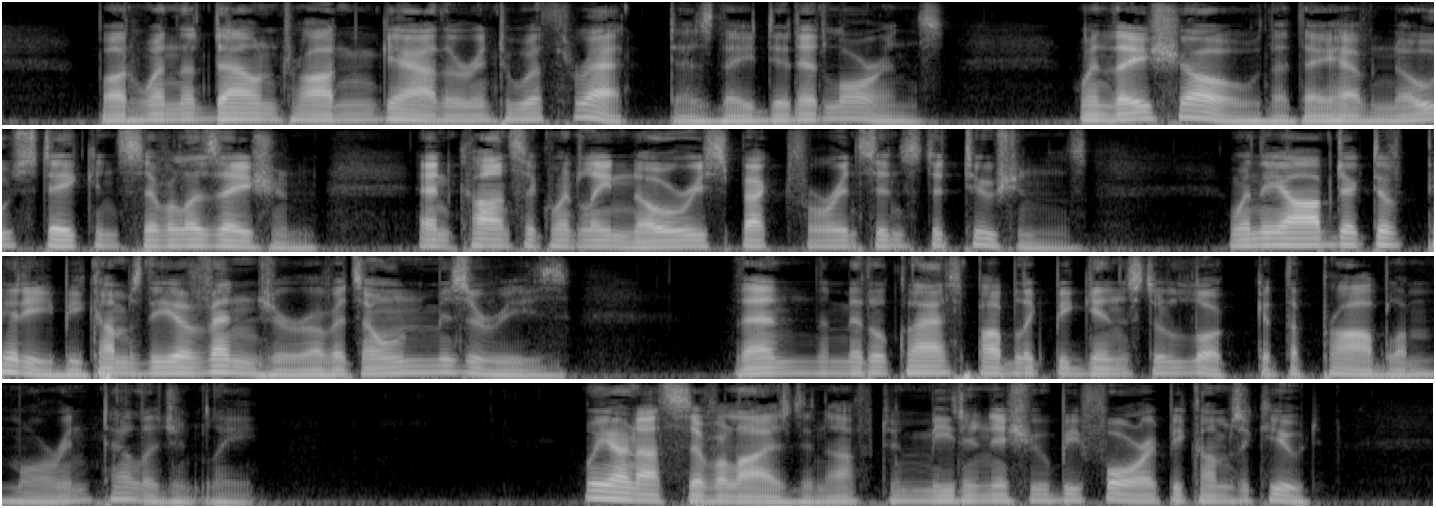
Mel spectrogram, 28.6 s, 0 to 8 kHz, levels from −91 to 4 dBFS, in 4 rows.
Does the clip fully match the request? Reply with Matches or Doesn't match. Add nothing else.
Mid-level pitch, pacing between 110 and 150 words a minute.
Doesn't match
